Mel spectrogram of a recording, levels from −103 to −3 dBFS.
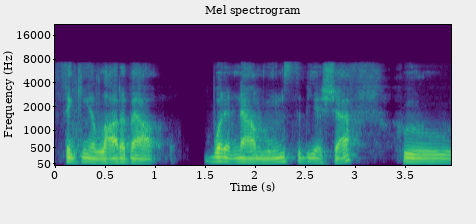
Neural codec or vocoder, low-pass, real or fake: codec, 16 kHz, 4.8 kbps, FACodec; 7.2 kHz; fake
